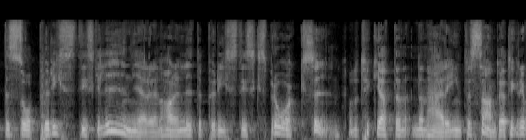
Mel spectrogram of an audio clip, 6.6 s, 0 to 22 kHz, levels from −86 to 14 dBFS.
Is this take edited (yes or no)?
no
